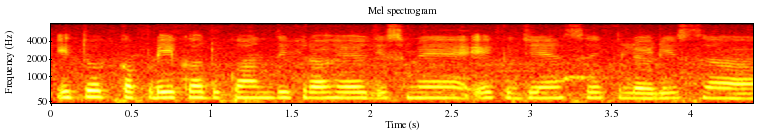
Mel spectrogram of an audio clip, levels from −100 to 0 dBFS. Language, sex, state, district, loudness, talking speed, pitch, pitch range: Hindi, female, Punjab, Fazilka, -18 LUFS, 175 wpm, 210 Hz, 200-215 Hz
